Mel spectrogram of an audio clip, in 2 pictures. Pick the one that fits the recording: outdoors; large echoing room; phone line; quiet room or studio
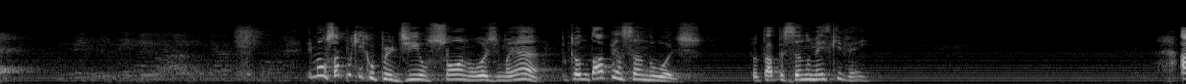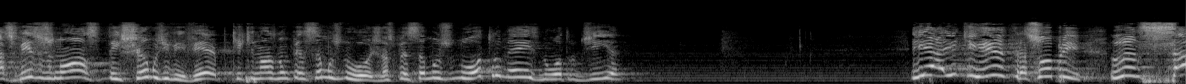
large echoing room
